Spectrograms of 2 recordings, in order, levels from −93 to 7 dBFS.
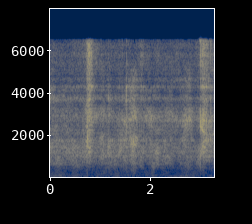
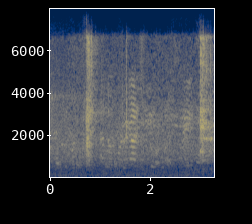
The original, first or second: second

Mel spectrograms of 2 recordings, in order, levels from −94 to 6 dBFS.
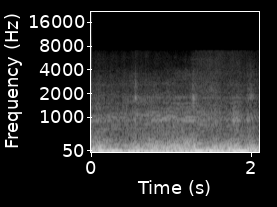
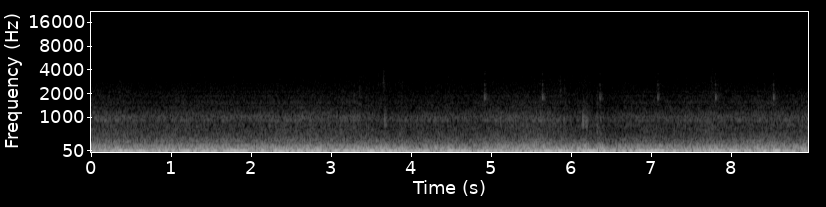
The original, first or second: second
